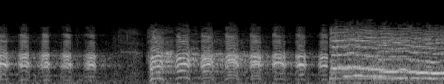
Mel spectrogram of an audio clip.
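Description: A man laughing in long runs of quick 'ha-ha-ha' bursts, with a brief pause about a second in before the laughter resumes. Near the end, an orchestral film score with strings comes in, playing a falling line.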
